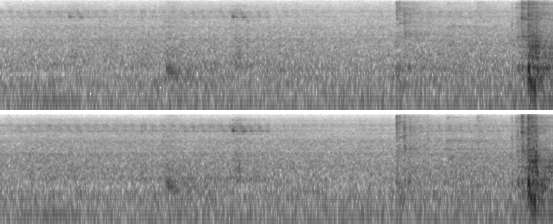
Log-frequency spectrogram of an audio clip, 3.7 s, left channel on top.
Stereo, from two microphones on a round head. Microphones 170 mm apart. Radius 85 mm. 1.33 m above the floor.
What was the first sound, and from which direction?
A whoosh, 15° right (ahead or behind).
